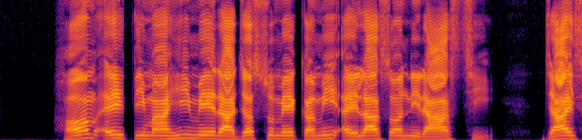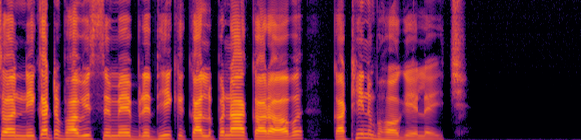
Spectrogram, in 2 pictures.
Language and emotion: Maithili, sad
